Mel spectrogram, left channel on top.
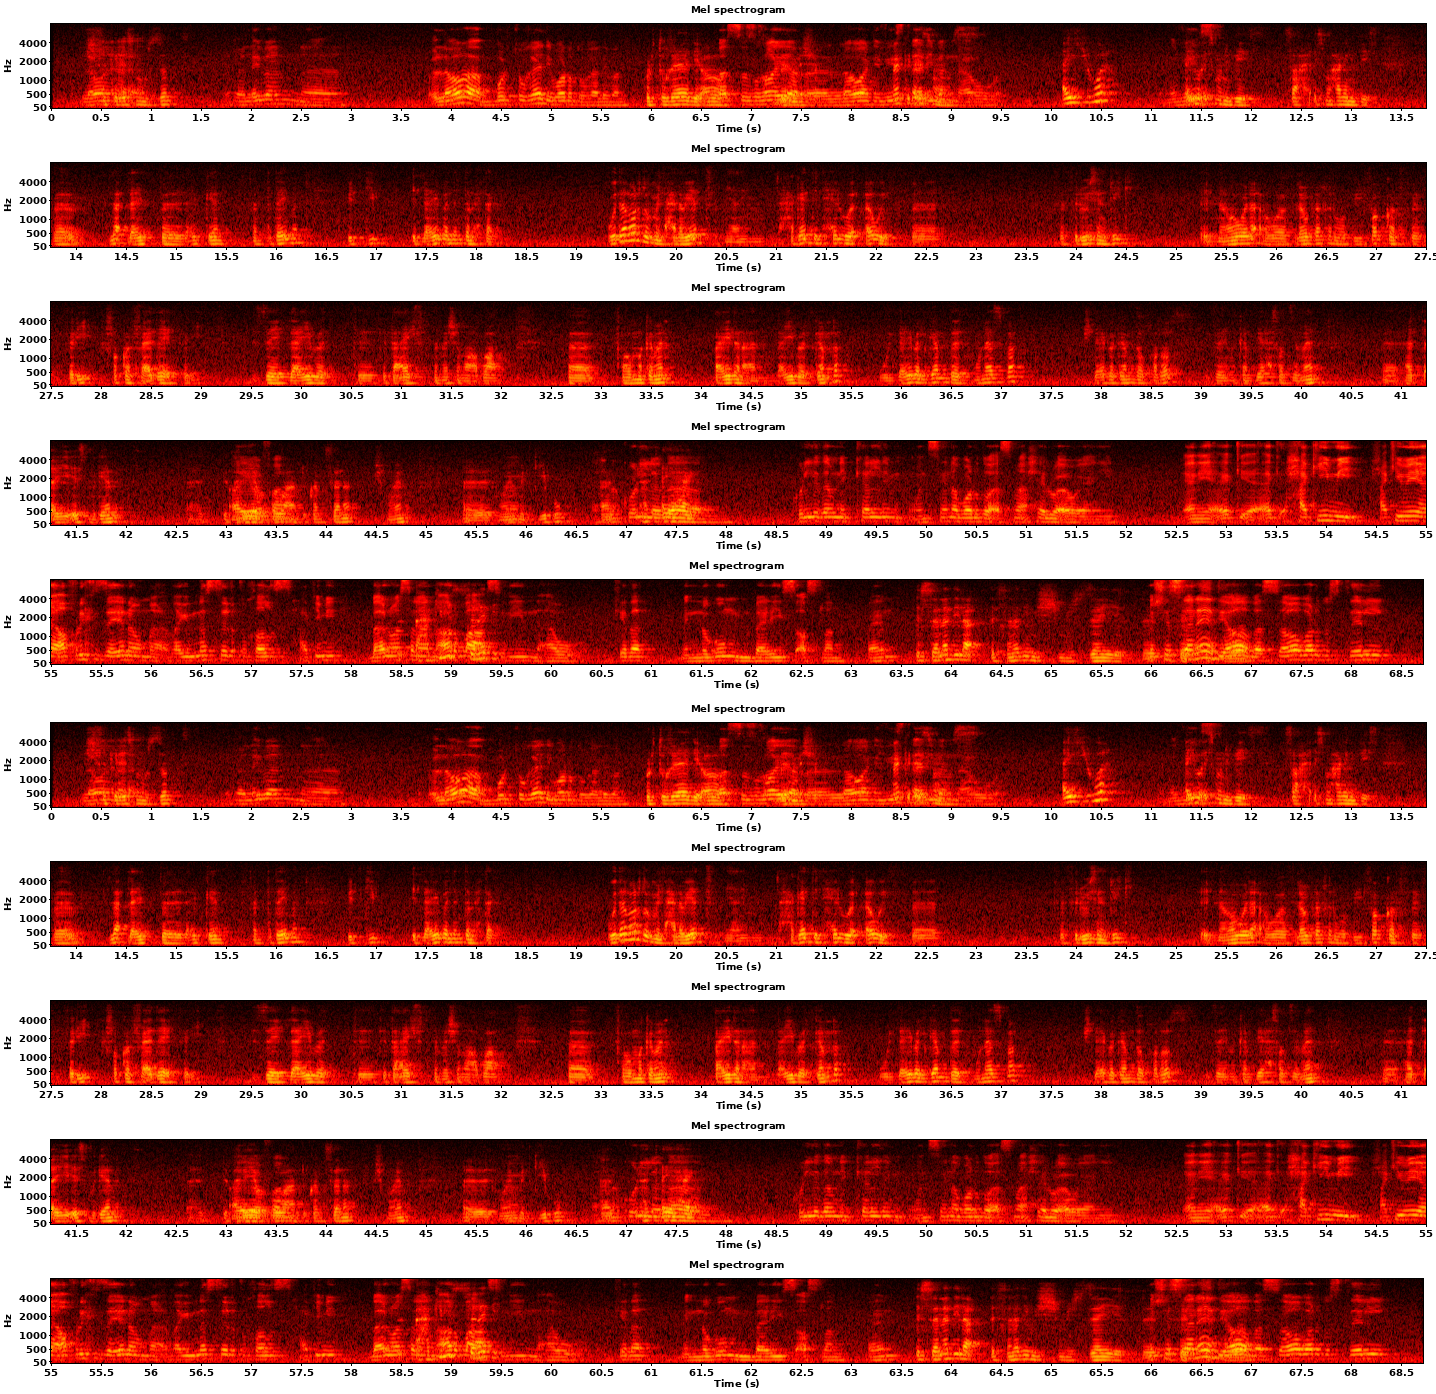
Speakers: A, on the left; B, in the centre.
A: لو
B: مش فاكر
A: انا
B: اسمه بالظبط
A: غالبا آه، اللي هو برتغالي برضو غالبا
B: برتغالي اه
A: بس صغير
B: ب- مش فا-
A: اللي هو نيفيس
B: مش فاكر
A: تقريبا
B: اسمه بس
A: او
B: ايوه
A: نيفيس
B: ايوه اسمه نيفيز صح اسمه حاجه نيفيز ب- لا لعيب لعيب جامد فانت دايما بتجيب اللعيبه اللي انت محتاجها وده برضو من الحلويات يعني من الحاجات الحلوه قوي في في, في
A: امم
B: لويس انريكي ان هو لا هو في الاول وفي الاخر هو بيفكر في, في الفريق بيفكر في اداء الفريق ازاي اللعيبه ت- تتعايش وتتماشى مع بعض فهم كمان بعيدا عن اللعيبه الجامده واللعيبه الجامده المناسبه مش لعيبه جامده وخلاص زي ما كان بيحصل زمان آه، هات أي اسم جامد آه، هات دي ماريا
A: ايوه
B: وهو
A: فاهم
B: عنده كام سنة مش مهم آه، المهم
A: انا
B: تجيبه
A: احنا
B: هات
A: كل
B: هات
A: ده
B: أي حاجة
A: كل ده بنتكلم ونسينا برضو اسماء حلوه قوي يعني يعني أك... أك... حكيمي حكيمي افريقي زينا وما ما جبناش سيرته خالص حكيمي بقاله مثلا
B: حكيمي السنة
A: اربع
B: دي
A: سنين او كده من نجوم باريس اصلا فاهم
B: السنة دي لأ السنة دي مش مش زي ال-
A: مش
B: اللي
A: السنه
B: فات يعني
A: دي
B: هو
A: اه بس هو برضو ستيل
